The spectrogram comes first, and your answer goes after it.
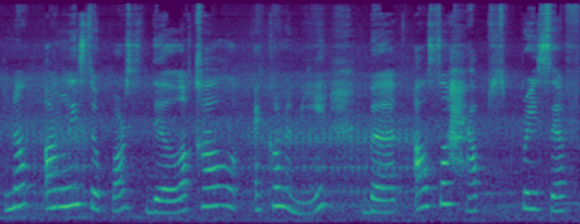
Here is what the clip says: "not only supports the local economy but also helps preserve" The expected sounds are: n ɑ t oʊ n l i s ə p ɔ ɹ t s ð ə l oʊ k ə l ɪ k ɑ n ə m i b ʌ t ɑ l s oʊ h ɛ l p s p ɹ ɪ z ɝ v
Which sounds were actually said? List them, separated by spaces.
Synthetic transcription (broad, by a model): n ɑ t oʊ n l i s ə p ɔ ɹ t s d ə l oʊ k ə l ɪ k ɑ n ə m i b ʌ t ɑ l s oʊ h ɛ l p s p ɹ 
